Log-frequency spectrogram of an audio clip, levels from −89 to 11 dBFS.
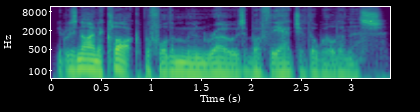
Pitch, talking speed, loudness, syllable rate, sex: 90 Hz, 250 wpm, -19 LUFS, 6.8 syllables/s, male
